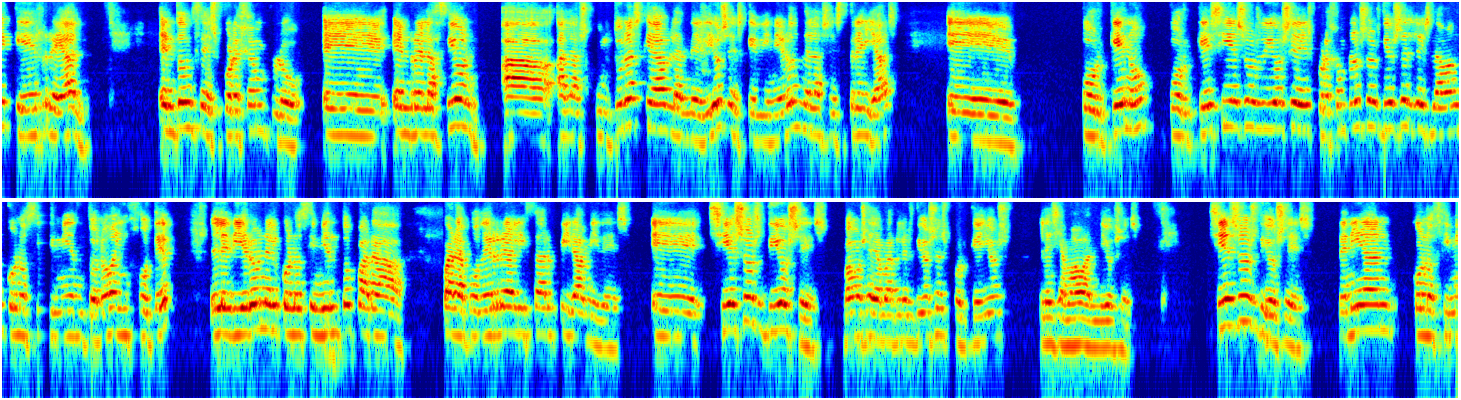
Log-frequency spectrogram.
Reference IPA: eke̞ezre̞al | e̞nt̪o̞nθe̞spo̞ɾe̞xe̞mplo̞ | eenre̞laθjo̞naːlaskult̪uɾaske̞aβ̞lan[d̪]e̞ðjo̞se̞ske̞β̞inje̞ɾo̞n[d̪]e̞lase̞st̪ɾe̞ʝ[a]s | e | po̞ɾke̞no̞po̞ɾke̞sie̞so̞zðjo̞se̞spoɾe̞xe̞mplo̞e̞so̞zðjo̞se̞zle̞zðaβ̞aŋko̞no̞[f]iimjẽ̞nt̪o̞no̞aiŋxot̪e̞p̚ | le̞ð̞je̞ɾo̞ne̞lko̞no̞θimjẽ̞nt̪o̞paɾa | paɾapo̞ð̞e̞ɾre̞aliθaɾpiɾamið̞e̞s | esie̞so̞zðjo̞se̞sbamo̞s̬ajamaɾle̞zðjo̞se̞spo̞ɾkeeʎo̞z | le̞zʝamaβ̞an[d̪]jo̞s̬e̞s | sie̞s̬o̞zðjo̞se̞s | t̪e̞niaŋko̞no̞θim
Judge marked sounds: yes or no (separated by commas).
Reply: yes, yes, yes, no, yes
